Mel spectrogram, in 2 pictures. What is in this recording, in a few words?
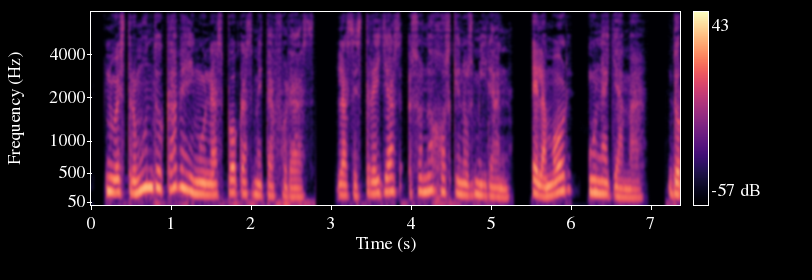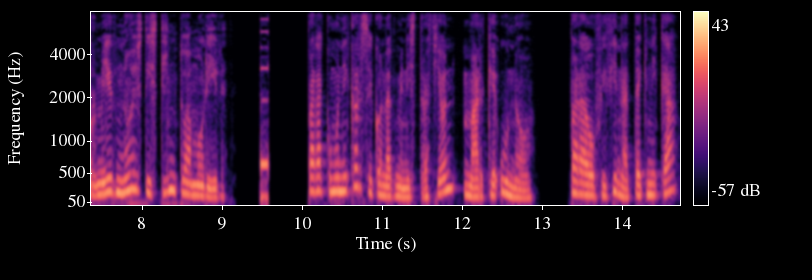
spanish female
